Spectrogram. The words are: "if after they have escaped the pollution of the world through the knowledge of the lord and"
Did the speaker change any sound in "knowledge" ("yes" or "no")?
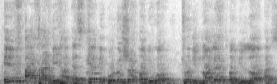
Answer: no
